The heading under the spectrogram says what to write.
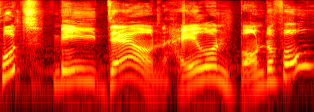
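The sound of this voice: Clear music plays behind a shrill, put-on character voice at a middle pitch and a very slow pace.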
